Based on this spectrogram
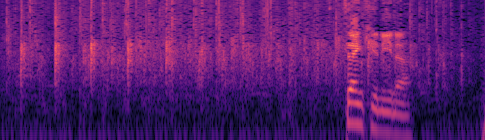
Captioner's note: applause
